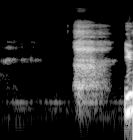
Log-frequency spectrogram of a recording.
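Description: A man draws a short, audible breath through his mouth about a second in, during a pause in his talk, and starts speaking again just after.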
